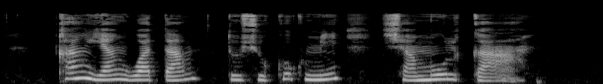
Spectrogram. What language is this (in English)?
Jauja Wanca Quechua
